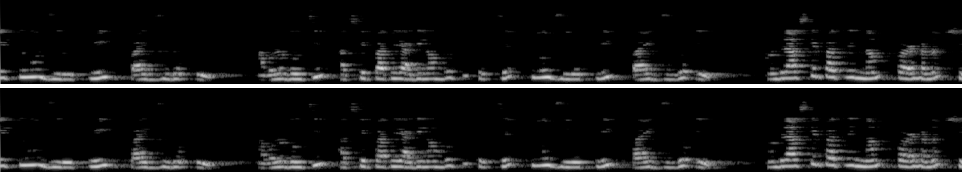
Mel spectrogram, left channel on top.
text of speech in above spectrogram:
203508। আবারও বলছি, আজকের পাত্রীর আইডি নম্বরটি হচ্ছে 203508। আমাদের আজকের পাত্রীর নাম ফারহানা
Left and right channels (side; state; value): both; normal; correlation 0.56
